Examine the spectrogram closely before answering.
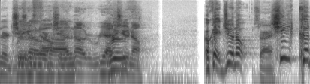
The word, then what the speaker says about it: Juno: Is it June or Juno? Juno.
